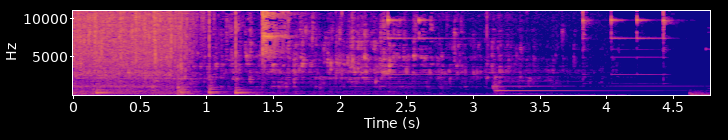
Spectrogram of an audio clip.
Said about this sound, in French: Pendant votre vaisselle, le robinet coule à flot.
